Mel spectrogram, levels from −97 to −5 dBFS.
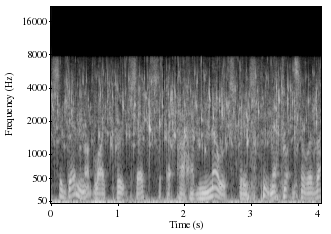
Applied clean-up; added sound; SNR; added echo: none; Liquid; -1 dB; none.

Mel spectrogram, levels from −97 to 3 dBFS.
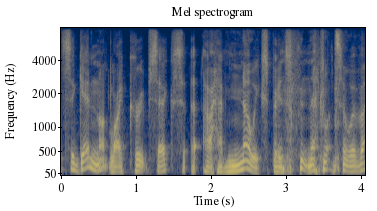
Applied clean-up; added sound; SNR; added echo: none; none; none; none.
